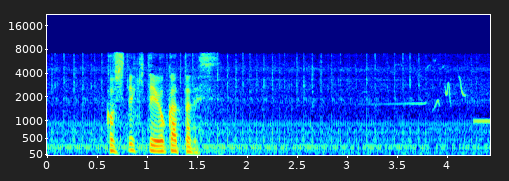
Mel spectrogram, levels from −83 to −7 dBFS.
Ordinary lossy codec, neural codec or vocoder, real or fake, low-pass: none; none; real; 7.2 kHz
